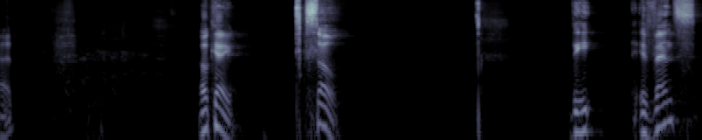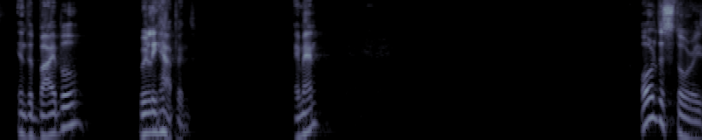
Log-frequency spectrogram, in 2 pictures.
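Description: A man speaks with animation through a headset microphone, in short bursts with pauses.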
